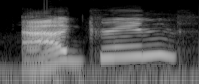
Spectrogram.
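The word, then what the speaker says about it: Ahgren: i do apologize uh ludwig or ludwig uh agrin a-h-g-r-e-n i apologize if i mispronounced it uh i got your first name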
